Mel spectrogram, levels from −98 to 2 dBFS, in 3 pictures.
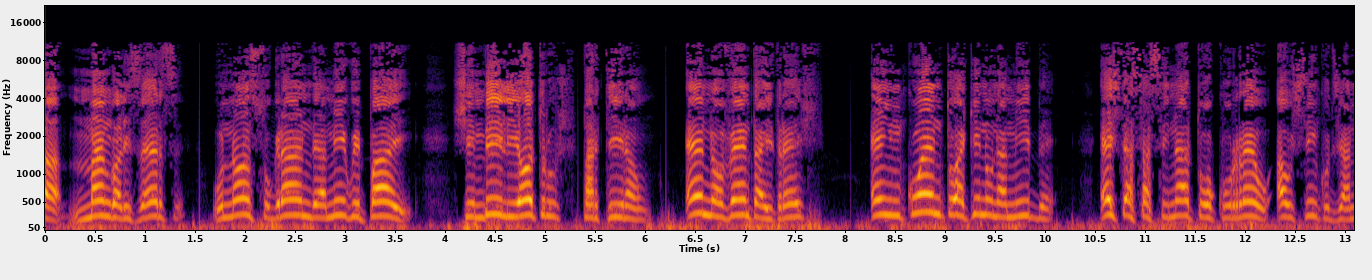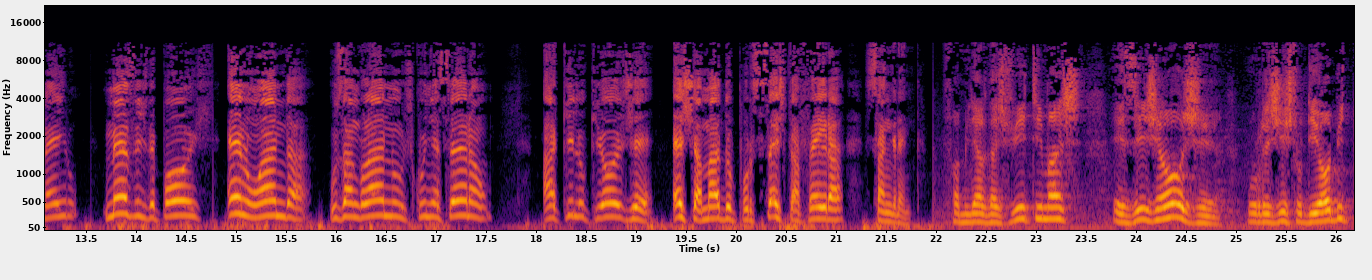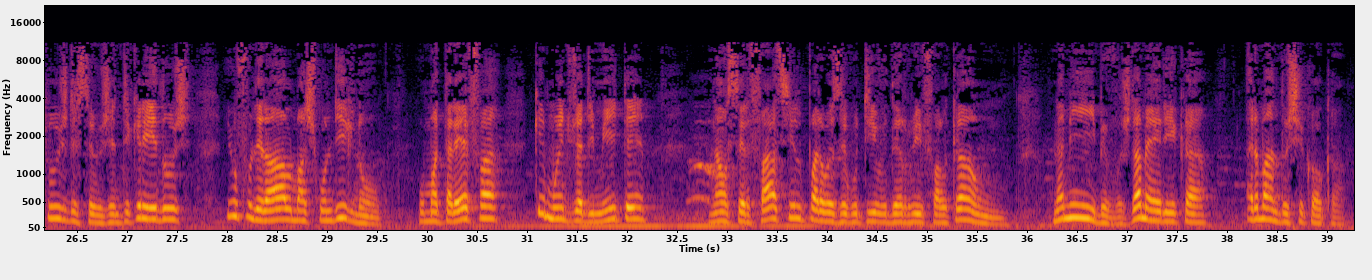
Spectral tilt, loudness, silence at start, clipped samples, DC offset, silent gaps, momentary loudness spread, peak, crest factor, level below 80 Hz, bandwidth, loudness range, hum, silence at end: -5 dB/octave; -22 LUFS; 0 s; under 0.1%; under 0.1%; none; 12 LU; -4 dBFS; 18 dB; -42 dBFS; 11.5 kHz; 3 LU; none; 0 s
